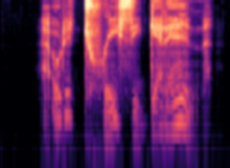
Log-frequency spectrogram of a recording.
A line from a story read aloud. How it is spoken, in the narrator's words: whispered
